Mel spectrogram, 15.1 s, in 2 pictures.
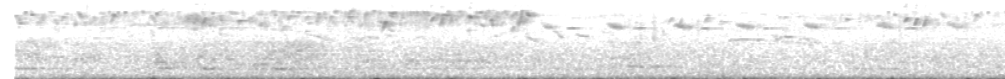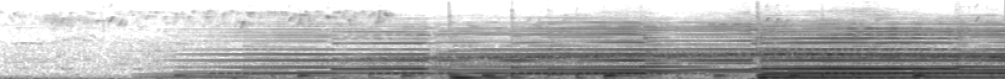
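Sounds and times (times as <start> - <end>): small birds chirping: 0.1 - 15.0.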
